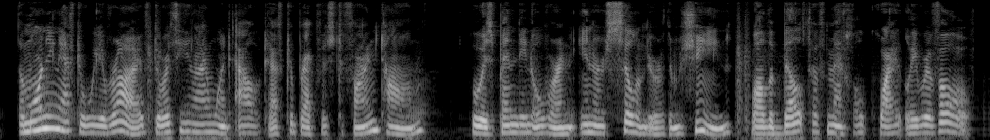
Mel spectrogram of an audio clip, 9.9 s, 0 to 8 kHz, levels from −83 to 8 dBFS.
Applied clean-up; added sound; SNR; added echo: neural mask model RNNoise.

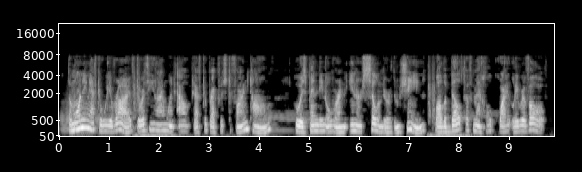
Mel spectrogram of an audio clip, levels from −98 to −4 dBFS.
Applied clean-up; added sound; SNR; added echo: classical method Wiener filter.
